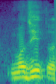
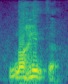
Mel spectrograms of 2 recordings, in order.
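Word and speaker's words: mojito: I love the test of मोहितो, इट इज JI लेकिन मोहितो।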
